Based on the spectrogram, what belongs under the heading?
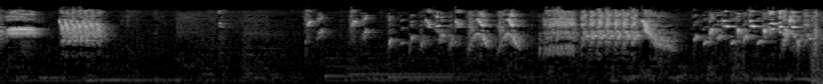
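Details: European goldfinch song for tutoring captive birds: bursts of loud buzzy trills and rapid twittering notes separated by a quieter gap, with a faint low steady hum underneath.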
